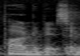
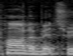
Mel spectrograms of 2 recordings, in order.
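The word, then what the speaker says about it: Pardubice: It's also a problem that Pardubica is four syllables.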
